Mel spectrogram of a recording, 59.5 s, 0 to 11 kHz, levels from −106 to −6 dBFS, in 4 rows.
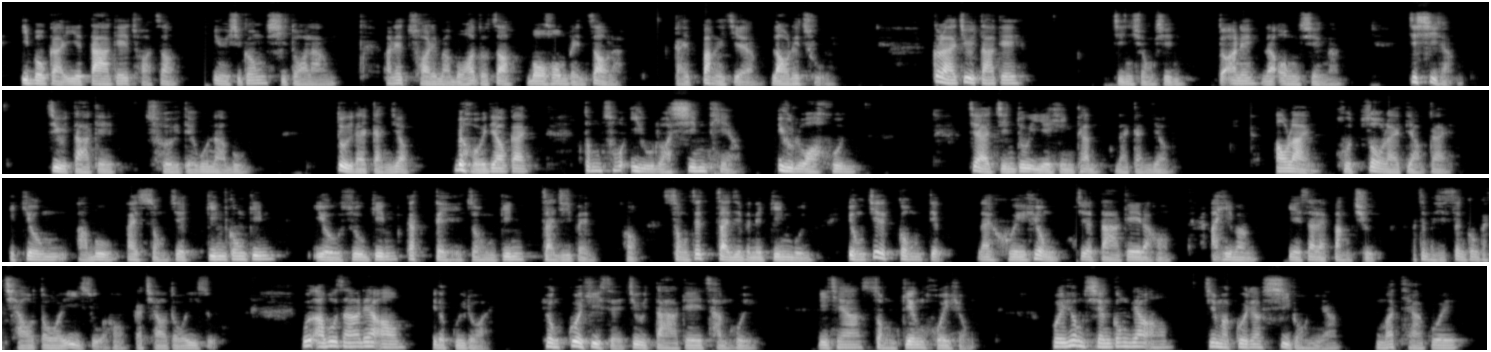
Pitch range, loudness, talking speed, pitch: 95-125 Hz, -32 LUFS, 220 characters per minute, 105 Hz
